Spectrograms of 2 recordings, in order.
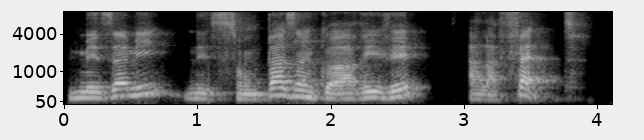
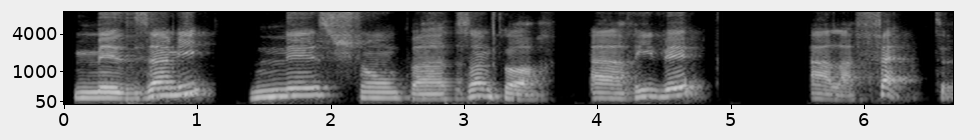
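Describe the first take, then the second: First: Said in the usual way. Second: Very slow, paused between phrases; measured dictation with long pauses. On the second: Shown as a demonstration. Slow repeat of dictated sentence.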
